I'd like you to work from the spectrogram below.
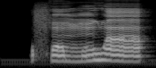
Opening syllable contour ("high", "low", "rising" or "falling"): low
